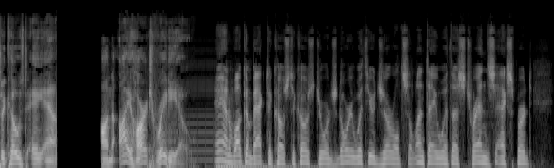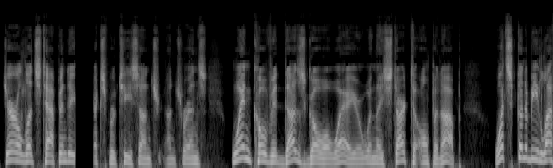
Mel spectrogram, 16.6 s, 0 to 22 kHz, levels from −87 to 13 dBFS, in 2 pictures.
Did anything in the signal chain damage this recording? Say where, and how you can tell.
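Yes. Stream reconnect at 0.84–1.54 s and 9.43–9.74 s, after "let's tap into": network dropouts of 0.65 s and 0.26 s, then a fresh decoder resumes the speech slightly later.

GSM phone buzz at 2.43–3.32 s: a steady, raspy 217 Hz buzz about 26 dB below the speech, from a nearby phone's call bursts rectified in the analogue wiring.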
